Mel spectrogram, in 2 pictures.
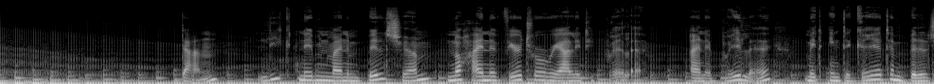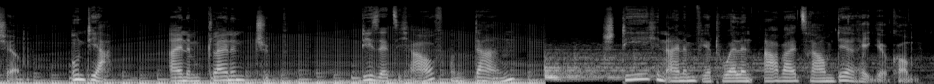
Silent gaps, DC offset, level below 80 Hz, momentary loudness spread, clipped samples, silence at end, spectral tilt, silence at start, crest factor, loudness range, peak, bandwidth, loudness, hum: none; under 0.1%; -22 dBFS; 7 LU; under 0.1%; 0.2 s; -6.5 dB/octave; 0 s; 14 dB; 2 LU; -6 dBFS; 15.5 kHz; -22 LUFS; none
